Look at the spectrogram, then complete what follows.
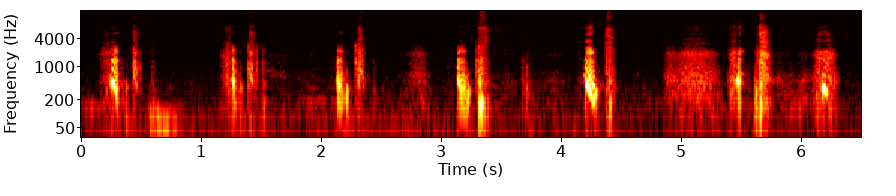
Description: Had a very rapid fit with quite big and loud sneezes! I just couldn't contain them... Dust and pollen are a vicious combination 🤧🤧🤧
